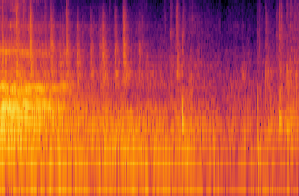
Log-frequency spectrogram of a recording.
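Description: A man's pained cry, loud at first, falling in pitch and fading away within about half a second.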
